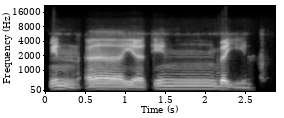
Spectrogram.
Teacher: Ayatin, A-nya panjang, Ya-nya pendek.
